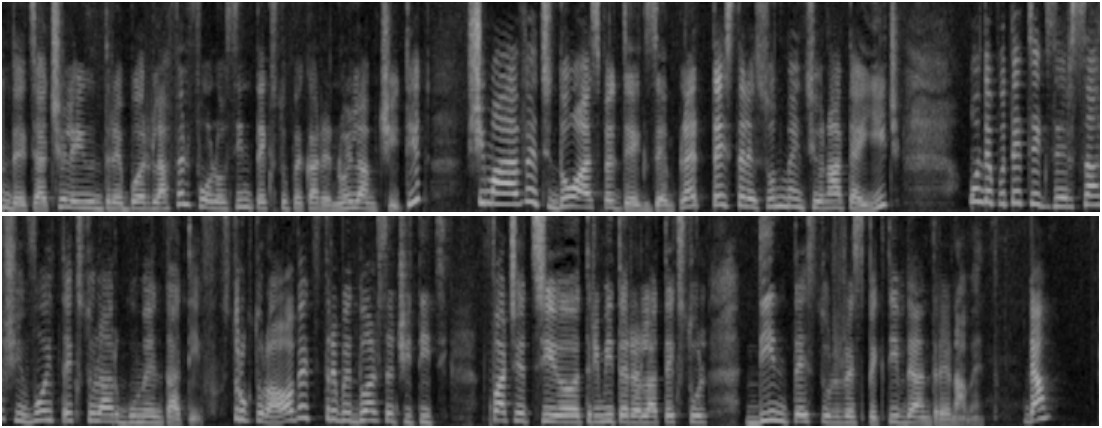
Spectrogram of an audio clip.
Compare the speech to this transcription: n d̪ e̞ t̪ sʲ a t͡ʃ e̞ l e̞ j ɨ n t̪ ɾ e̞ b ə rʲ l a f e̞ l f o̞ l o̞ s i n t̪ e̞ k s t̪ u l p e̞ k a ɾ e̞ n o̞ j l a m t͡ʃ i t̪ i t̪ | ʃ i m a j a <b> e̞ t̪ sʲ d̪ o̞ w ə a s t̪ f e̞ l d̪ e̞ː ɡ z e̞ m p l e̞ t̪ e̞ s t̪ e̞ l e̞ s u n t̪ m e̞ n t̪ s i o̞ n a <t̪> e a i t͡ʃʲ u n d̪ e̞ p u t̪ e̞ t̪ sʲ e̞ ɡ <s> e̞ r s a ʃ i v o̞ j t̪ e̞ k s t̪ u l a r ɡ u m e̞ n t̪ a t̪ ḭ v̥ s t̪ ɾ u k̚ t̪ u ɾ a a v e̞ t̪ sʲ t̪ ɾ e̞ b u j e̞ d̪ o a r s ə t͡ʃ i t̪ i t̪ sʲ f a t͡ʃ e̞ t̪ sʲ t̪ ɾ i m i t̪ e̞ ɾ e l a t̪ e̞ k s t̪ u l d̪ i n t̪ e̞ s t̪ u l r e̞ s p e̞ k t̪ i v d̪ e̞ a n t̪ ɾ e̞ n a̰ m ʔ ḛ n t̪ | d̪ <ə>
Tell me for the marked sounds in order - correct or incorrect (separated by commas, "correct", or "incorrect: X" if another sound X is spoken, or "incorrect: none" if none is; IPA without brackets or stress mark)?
incorrect: v, correct, incorrect: z, incorrect: a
